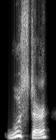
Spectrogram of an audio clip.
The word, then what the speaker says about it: Worcester: In 2016, you graduated from the University of Worcester, as we talked about in the show. It's not spelled that way.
